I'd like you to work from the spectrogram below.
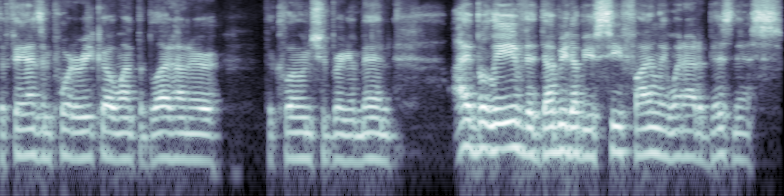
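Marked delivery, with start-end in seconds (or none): none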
